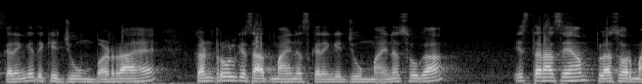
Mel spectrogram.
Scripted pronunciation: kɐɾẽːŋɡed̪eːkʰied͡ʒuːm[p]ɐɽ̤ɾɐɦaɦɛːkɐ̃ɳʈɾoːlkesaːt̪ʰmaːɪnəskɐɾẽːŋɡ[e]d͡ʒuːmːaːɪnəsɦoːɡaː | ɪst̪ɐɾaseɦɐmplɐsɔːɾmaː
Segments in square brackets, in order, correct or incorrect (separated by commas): incorrect, correct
